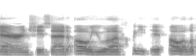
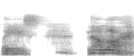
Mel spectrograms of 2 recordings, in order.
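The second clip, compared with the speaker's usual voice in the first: high, exhausted, worn-out pleading; 6 semitones higher than usual. Narrating the game as a Dratini flops on the ground, exhausted Dratini pleading. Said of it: "the Dratini is just like sweating".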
